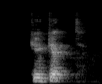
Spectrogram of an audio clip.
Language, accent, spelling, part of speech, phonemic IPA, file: French, Canada, quéquette, noun, /ke.kɛt/, LL-Q150 (fra)-quéquette.wav
- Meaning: penis; willy; tackle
